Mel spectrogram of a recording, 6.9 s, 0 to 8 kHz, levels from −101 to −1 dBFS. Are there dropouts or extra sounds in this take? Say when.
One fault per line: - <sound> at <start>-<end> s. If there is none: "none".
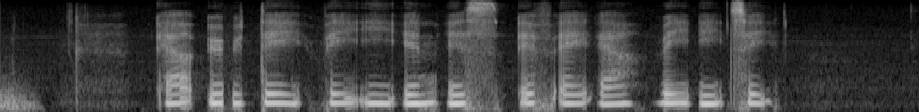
- dropout at 1.7-1.8 s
